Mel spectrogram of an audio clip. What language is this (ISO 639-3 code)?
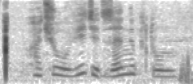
rus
